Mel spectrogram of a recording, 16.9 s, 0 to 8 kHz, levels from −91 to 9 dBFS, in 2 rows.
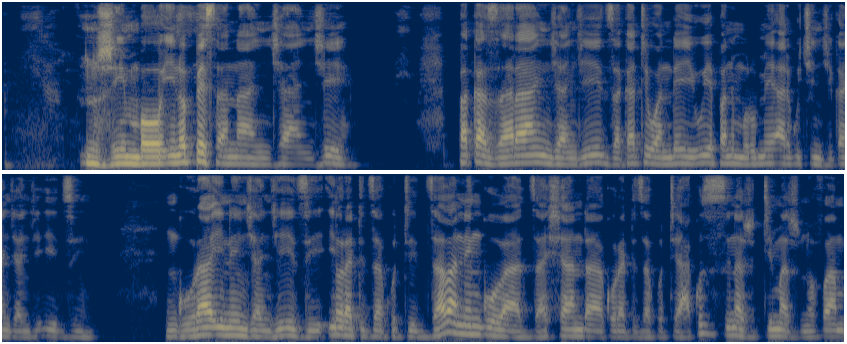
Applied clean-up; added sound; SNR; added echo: none; none; none; none.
